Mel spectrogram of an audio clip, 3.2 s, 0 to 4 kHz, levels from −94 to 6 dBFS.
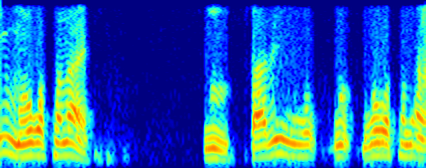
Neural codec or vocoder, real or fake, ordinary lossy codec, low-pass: none; real; none; 3.6 kHz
